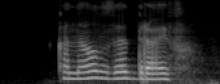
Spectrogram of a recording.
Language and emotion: Russian, neutral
